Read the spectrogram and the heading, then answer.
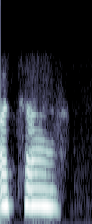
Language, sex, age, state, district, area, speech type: Sindhi, female, 30-45, Maharashtra, Thane, urban, conversation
